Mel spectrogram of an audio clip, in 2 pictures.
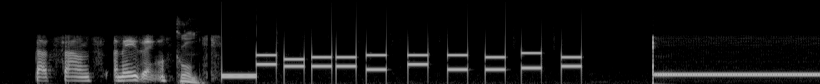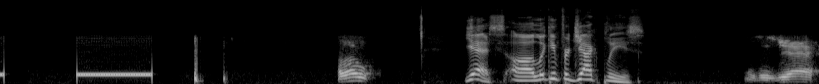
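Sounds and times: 
speech: 0.4 - 2.2, 12.9 - 14.7, 16.0 - 16.3
dual-tone telephone keypad beeps dialing a number: 2.2 - 5.8
telephone ringing tones: 2.2 - 5.8, 6.6 - 8.3, 9.0 - 9.8.

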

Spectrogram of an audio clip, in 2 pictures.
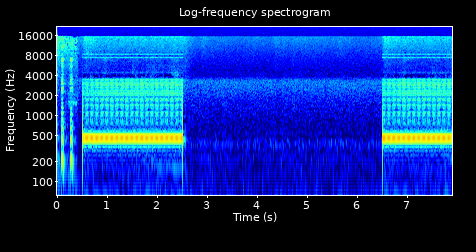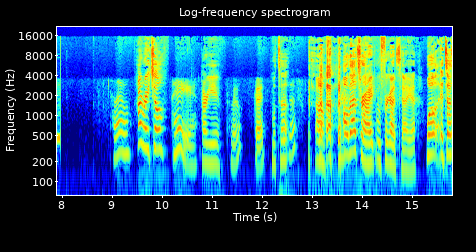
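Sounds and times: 
laughter: 0.0 - 0.4, 13.0 - 13.9
speech: 0.1 - 0.5, 9.7 - 15.7
outgoing telephone call ring tones: 0.5 - 2.6, 6.5 - 8.0.

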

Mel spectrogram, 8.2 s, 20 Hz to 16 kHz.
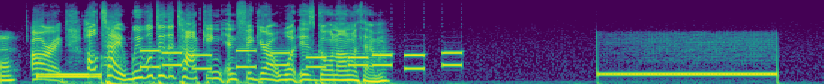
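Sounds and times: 
speech: 0.0 - 4.0
telephone ring tone: 0.3 - 4.6, 6.0 - 7.8
keypad beep: 0.5 - 4.6.

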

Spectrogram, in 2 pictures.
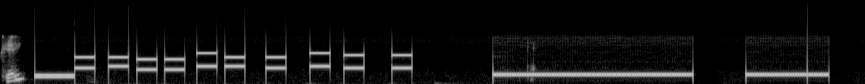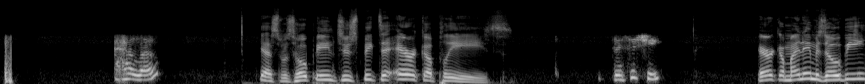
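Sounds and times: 
speech: 0.0 - 0.4, 10.0 - 10.2, 11.2 - 13.8, 14.8 - 15.3, 16.2 - 17.2
telephone dial tone: 0.4 - 4.2, 5.0 - 8.3
telephone keypad beeps: 0.4 - 4.2.

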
